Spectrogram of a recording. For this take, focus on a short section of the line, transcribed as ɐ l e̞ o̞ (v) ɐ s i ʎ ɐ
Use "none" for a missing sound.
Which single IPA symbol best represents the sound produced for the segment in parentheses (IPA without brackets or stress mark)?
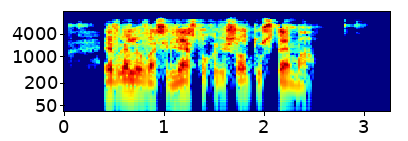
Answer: v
